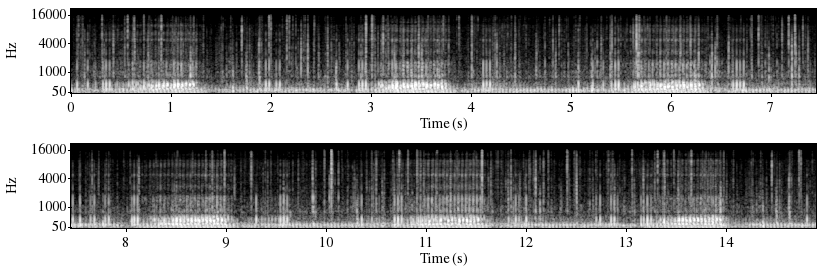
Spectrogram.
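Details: Cat purring beside a crackling fireplace in a cozy indoor scene: a low, steady rumbling purr that swells with each breath, roughly every two and a half seconds, over constant sharp pops and snaps of burning wood.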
